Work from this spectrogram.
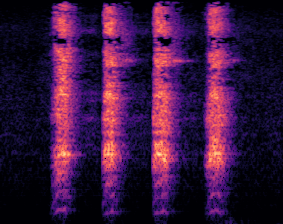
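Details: Four evenly spaced barks from Dandy the poodle, about one every half second, each loud and sharp with a brief trailing tail, in a quiet indoor setting.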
